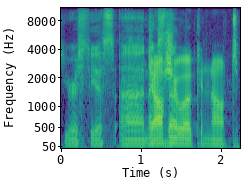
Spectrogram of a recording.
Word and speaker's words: Eurystheus: His name is Eurystheus. Eurystheus. Next Joshua cannot pronounce Eurystheus.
